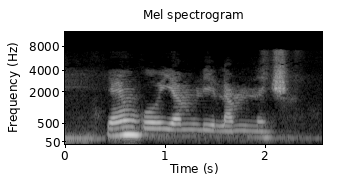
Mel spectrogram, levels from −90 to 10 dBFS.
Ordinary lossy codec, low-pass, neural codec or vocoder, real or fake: MP3, 32 kbps; 7.2 kHz; codec, 16 kHz, 0.9 kbps, LongCat-Audio-Codec; fake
